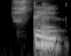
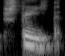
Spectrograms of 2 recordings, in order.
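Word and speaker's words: steht: тут буде які варіанти штейт штейт х там оцей не читається на його місці читається звук й штейт штейт нуже в землі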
